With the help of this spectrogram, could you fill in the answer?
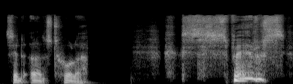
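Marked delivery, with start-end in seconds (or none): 1.8-2.9 frightened, high stammered plea; beg, stumbling over the words; stammering. A narrator's reading. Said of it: "Marcus stammered".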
